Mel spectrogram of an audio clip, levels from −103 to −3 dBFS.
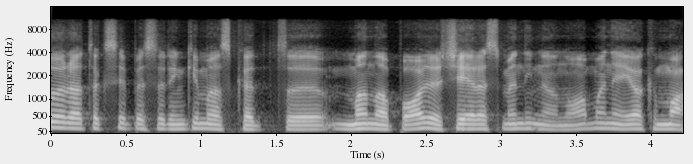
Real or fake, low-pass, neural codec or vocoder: fake; 10.8 kHz; codec, 24 kHz, 0.5 kbps, DualCodec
